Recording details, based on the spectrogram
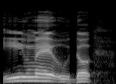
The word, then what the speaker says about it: Udoka: Udomi Tomisco. – Oh, my God. That's not how you say his name. It's Ime fucking Udoka or some shit like that. – Yes. – Ime Udoka.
